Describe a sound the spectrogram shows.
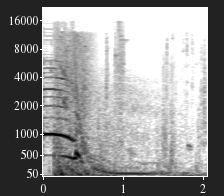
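A pickaxe swings through the air with a whoosh.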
